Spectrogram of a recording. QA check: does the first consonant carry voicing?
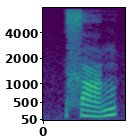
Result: no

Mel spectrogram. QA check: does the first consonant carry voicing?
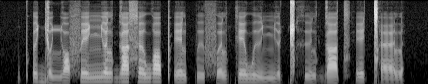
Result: no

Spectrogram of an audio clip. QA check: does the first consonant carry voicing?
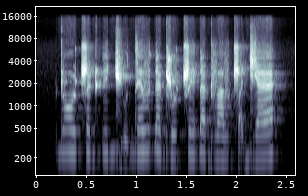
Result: yes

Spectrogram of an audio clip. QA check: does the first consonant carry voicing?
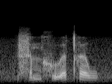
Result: no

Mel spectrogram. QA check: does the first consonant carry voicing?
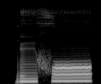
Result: yes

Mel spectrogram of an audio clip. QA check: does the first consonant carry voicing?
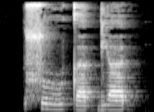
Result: no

